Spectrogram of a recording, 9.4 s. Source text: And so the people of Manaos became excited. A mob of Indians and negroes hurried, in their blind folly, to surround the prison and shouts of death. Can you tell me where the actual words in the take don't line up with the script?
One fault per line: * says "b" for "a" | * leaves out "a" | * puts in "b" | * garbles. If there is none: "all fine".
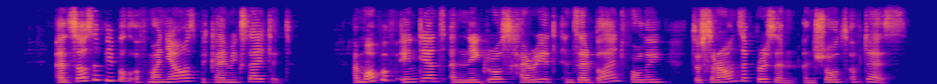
all fine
